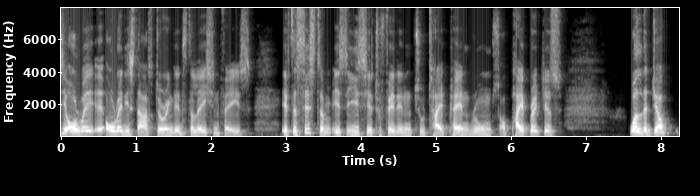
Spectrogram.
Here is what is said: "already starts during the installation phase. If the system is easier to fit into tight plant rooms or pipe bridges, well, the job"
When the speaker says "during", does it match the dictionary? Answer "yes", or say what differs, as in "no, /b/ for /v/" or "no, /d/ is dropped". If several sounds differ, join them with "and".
yes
